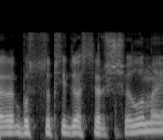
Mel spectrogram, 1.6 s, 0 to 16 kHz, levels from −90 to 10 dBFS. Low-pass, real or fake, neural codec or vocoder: 7.2 kHz; real; none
